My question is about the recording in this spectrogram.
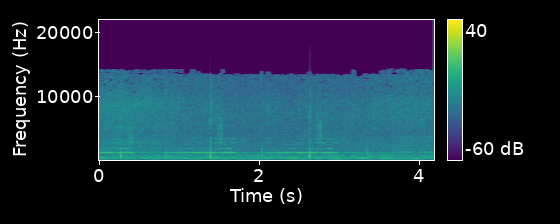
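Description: Instrumental intro of a pop song: a held chord of several steady notes with a sharp click about once a second.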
